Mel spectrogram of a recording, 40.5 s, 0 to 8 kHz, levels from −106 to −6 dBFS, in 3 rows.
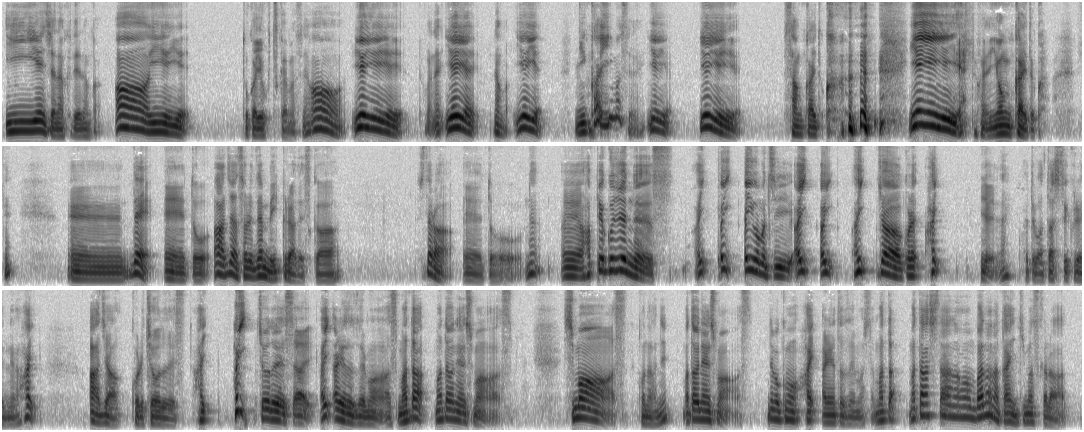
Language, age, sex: Japanese, 40-59, male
